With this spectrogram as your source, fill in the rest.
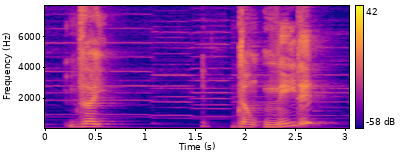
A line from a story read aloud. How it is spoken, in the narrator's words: I stammered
